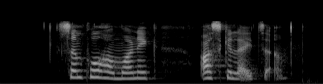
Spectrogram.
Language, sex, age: English, female, 18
